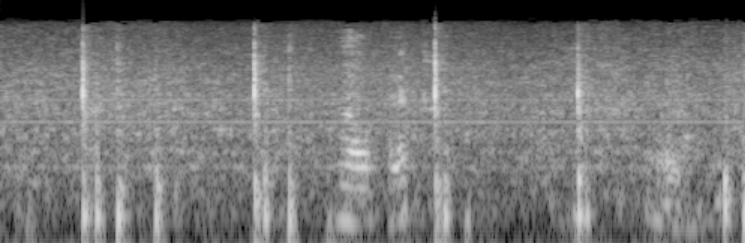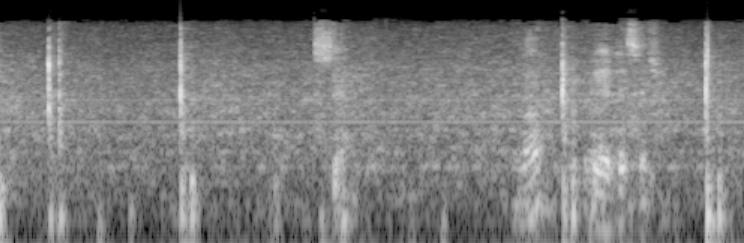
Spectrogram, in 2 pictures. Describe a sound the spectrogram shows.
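A computer mouse clicks sharply, again and again.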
